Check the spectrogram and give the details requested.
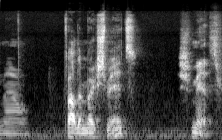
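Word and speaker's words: Schmitz: how I say his name now father Mike schmidtz schmidtz right okay he's phenomenal he's so well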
